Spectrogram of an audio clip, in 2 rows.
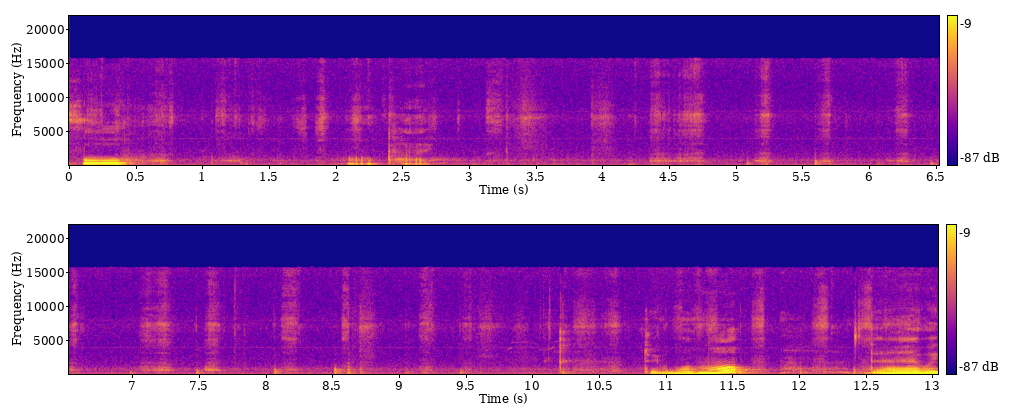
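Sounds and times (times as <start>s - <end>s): pencil scratching on paper: 0.5s - 2.0s, 3.1s - 9.7s, 10.3s - 12.7s.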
